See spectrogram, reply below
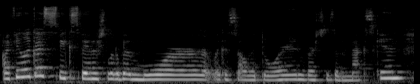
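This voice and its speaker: A woman's voice: fairly high pitch, fast talker, warm tone. Chatty young woman rambling with "like". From United States. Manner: chatty, rambling, heavy use of "like". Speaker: beauty vlogger. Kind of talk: casual get-ready-with-me chat. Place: small indoor room with a plain backdrop.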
